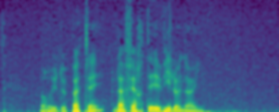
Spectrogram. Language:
French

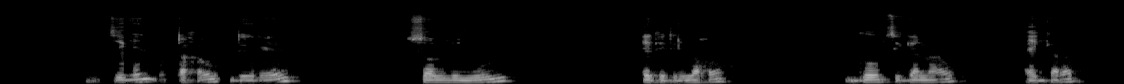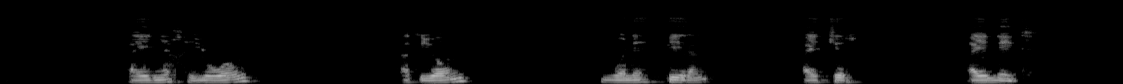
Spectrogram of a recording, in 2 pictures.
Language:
Wolof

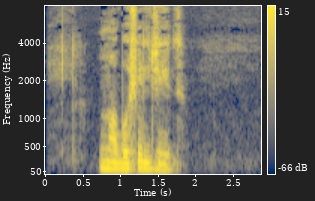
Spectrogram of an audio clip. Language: Kalkoti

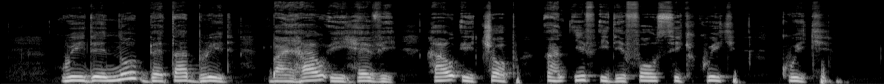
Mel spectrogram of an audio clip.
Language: Nigerian Pidgin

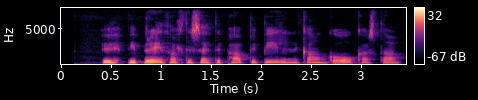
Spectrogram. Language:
Icelandic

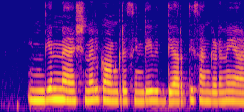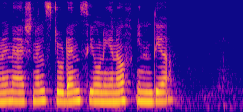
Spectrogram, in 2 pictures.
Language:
Malayalam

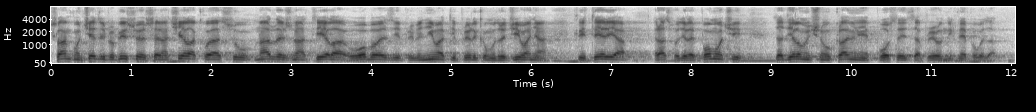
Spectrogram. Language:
Croatian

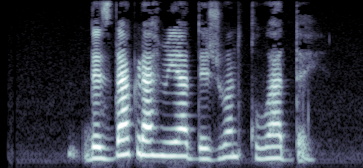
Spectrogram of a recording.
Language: Pashto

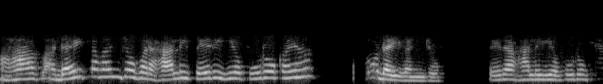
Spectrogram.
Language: Sindhi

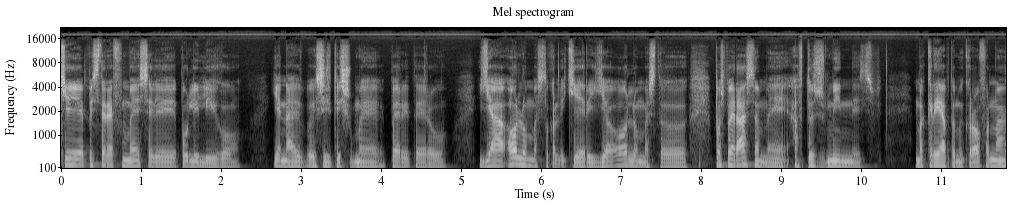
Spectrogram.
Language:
Greek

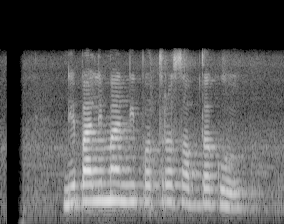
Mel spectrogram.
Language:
Nepali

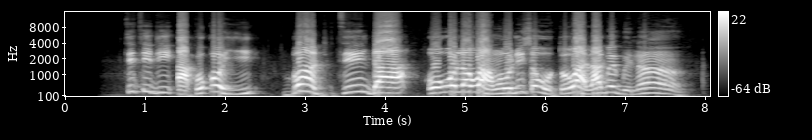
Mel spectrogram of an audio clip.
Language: Yoruba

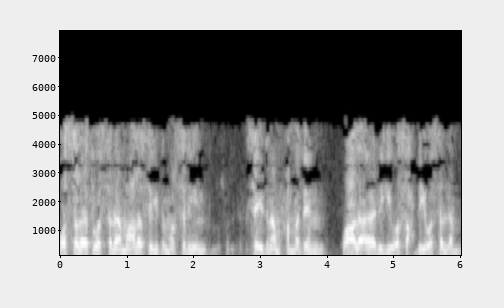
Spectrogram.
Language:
Arabic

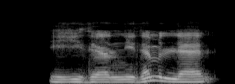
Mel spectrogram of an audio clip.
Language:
Kabyle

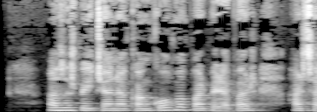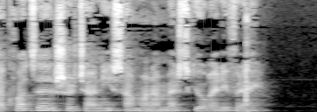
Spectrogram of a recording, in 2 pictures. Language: Armenian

